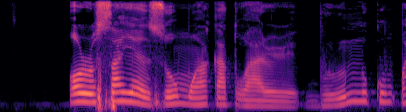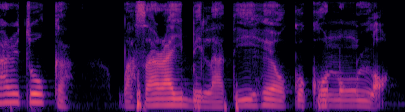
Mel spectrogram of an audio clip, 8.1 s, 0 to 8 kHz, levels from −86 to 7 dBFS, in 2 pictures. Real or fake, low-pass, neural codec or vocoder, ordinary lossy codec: real; none; none; none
